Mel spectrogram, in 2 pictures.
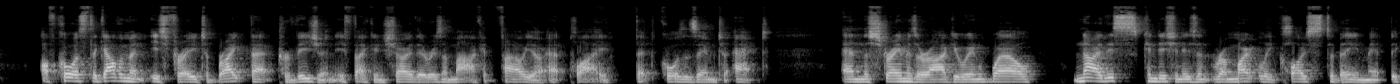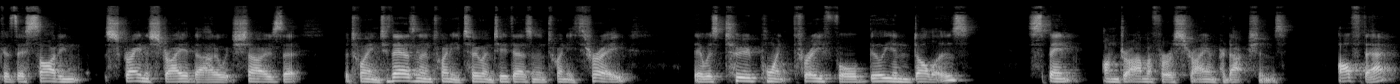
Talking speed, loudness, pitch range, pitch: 145 wpm, -19 LUFS, 120-140 Hz, 125 Hz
